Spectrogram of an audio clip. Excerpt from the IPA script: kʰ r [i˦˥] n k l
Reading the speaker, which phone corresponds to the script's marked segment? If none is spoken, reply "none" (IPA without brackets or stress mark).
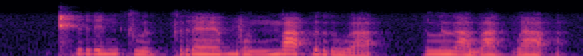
i˦˥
